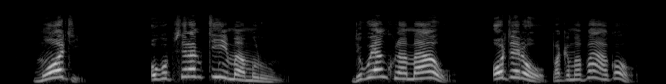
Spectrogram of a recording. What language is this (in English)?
Nyanja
